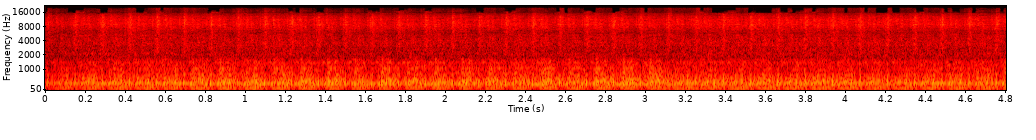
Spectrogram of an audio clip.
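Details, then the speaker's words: Triumph Spitfire four-cylinder after a single-carb conversion, warm and off the choke about a minute and a half after starting, crankcase breather just rerouted from the fuel return; steady, even idle with a low regular beat, nothing rough or missing, running okay. "She's off the choke already. She's only been running for maybe a minute and a half. So straight off the choke. That's always nice to see. Appears to be running okay."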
